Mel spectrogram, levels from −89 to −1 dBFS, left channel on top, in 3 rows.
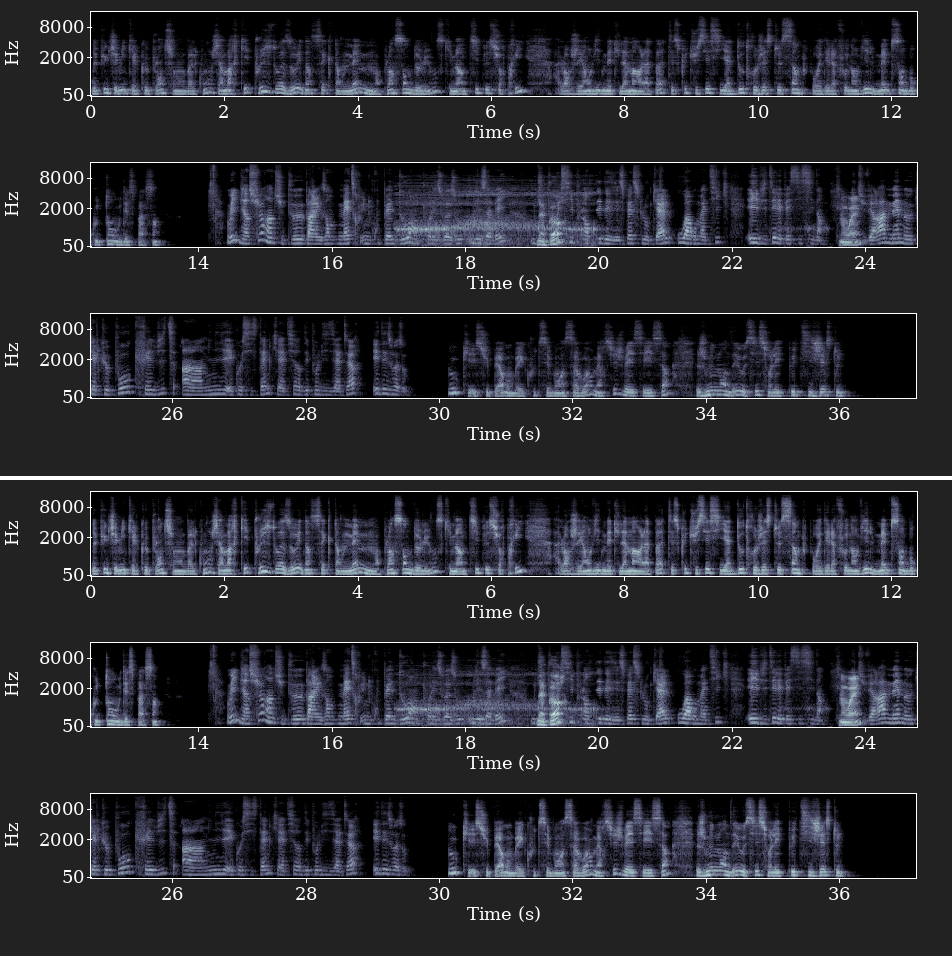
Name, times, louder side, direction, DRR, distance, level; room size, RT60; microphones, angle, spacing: voice 1, 0.0-13.4 19.1-19.5 23.6-24.0 30.1-36.0, right 5 dB, 60° right, 0.3 m, -30 dB
voice 2, 14.1-19.5 19.7-29.5, equal, 5° left, 0.8 m, -36 dB
sound 1, 16.9-20.1 22.7-23.4, left 4 dB, 40° left, 0.4 m, -40 dB
3.5 x 3.1 x 4.5 m
head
